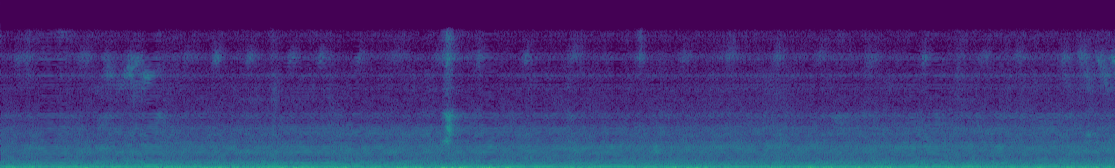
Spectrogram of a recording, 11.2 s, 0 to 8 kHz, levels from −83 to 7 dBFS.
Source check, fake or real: fake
